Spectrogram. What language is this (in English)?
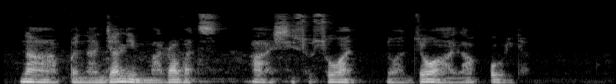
Paiwan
